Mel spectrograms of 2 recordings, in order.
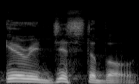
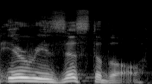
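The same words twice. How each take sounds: First: "irresistible" with a j sound for the z; Bengali pronunciation. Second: Said in the usual way. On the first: Retold or imitated. Explaining the guru's Bengali sounds, "irresistible" said with j for z. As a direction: say "irresistible" as "irrejistible", Bengali-style. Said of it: "Bengalis cannot say z. So they say ja". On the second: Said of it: "Bengalis cannot say z".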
